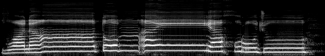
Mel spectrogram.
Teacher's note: میم ساکن کے بعد حمزہ حرف حلقے میں سے آ گیا ہے تو ادھر اظہار شفوی غنہ نہیں کریں گے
